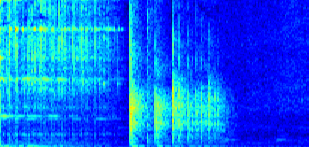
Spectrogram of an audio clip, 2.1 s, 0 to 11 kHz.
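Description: A 20-sided die being rolled on a tabletop: a clatter, then a sharp clack just under a second in as it hits, with a brief tumbling rattle before it settles.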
